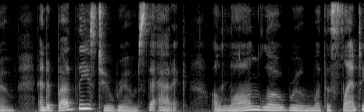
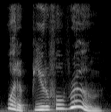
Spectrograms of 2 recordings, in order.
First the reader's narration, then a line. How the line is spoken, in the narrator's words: exclaimed Nan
